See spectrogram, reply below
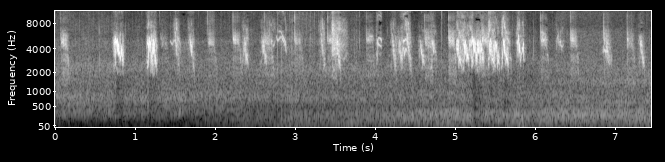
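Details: A group of sparrows on a bench at a Tenmangu shrine on 21 January 2020 chirps busily, quick high tweets tumbling over one another, growing denser toward the end, with low outdoor rumble beneath.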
